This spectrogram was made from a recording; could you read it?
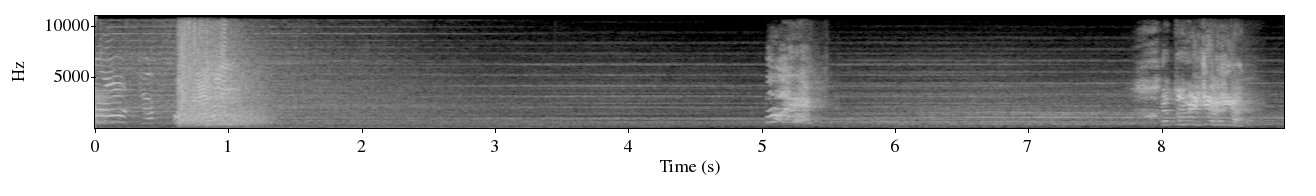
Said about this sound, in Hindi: तेरे वजह से गोली चल गई।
